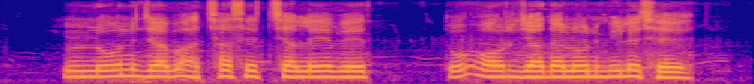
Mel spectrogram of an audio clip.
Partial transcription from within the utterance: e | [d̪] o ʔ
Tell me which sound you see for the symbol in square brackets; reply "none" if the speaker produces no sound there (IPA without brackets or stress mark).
t̪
